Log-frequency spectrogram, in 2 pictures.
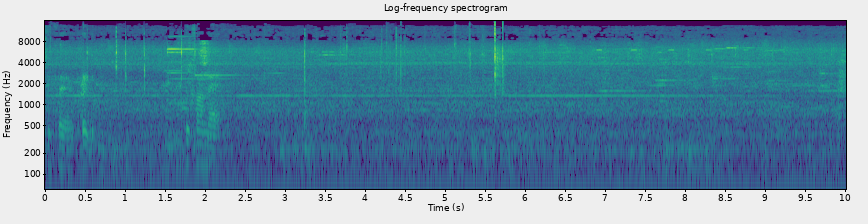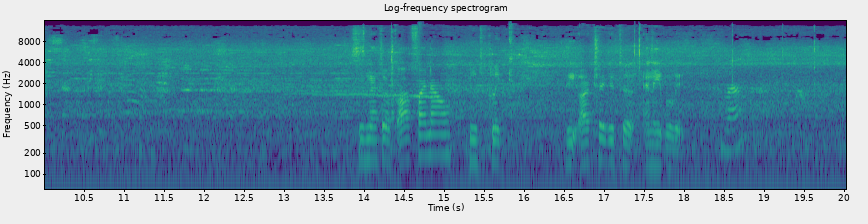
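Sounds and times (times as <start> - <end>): air conditioner noise: 0.0 - 20.0
faint steady whine: 0.0 - 20.0.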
